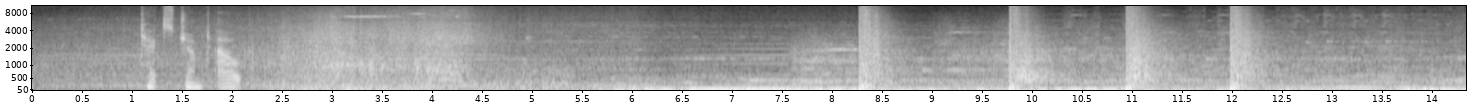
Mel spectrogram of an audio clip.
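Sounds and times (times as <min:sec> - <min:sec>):
steady low rumble of traffic: 0:00.0 - 0:14.3
speech: 0:01.1 - 0:02.6
sharp gunshots from a gun: 0:08.3 - 0:08.7, 0:09.8 - 0:10.2, 0:10.9 - 0:11.4, 0:12.0 - 0:12.4.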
